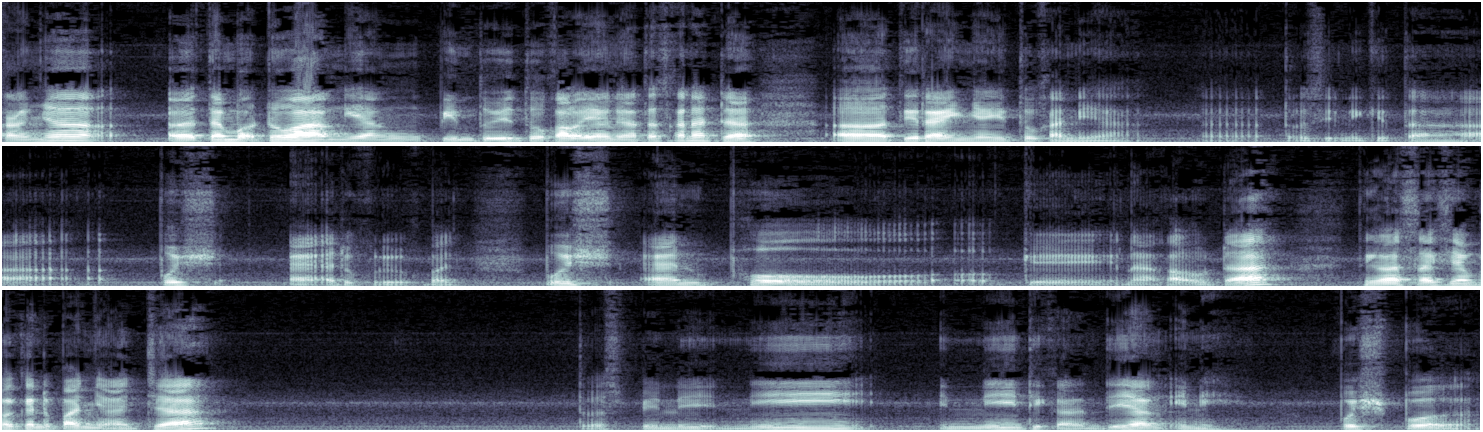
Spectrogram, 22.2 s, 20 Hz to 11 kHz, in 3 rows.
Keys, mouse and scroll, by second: 1.2 click, 1.9 click, 4.2 click, 6.8 shift+BackSpace, 11.1 shift+middle click, 11.1 l, 11.7 KP_1, 12.1 scroll up 4, 12.3 shift+middle click, 13.6 click.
